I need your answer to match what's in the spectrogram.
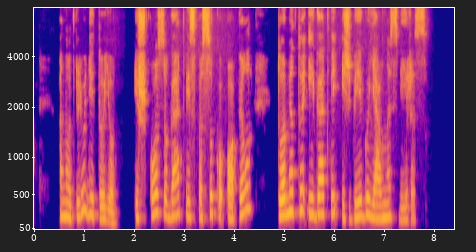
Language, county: Lithuanian, Marijampolė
